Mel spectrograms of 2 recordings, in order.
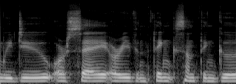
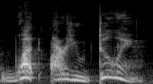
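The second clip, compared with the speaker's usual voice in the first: higher, slow, incredulous question; alarmed cry; 4 semitones higher, slower than usual. A narrator's reading. Sergeant leaping up to question the cadet, alarmed cry. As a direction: cry it out, drawing the words out. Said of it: "cried the sergeant, leaping up".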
